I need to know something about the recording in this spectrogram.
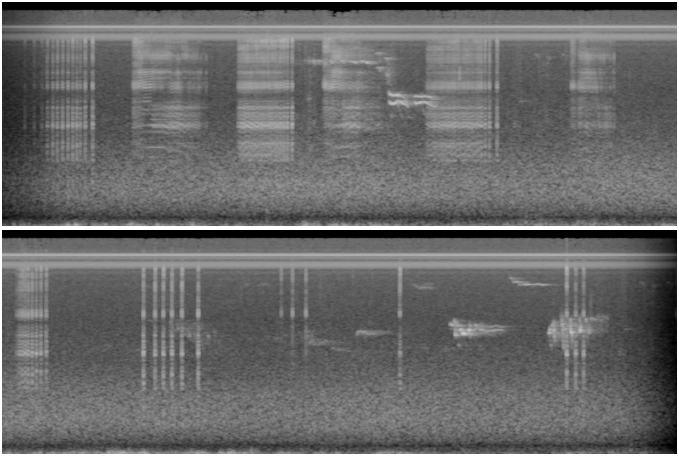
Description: Creaking Silver Birch

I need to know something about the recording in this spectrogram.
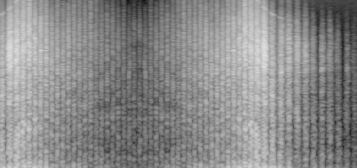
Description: Panning Fx

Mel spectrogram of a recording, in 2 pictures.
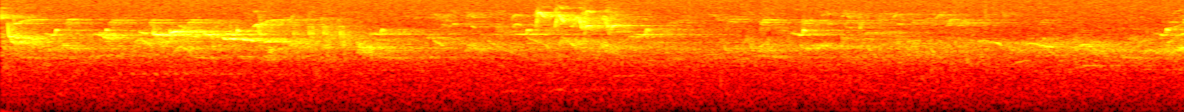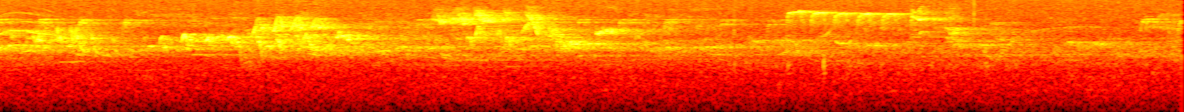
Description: Forest In The Evening

